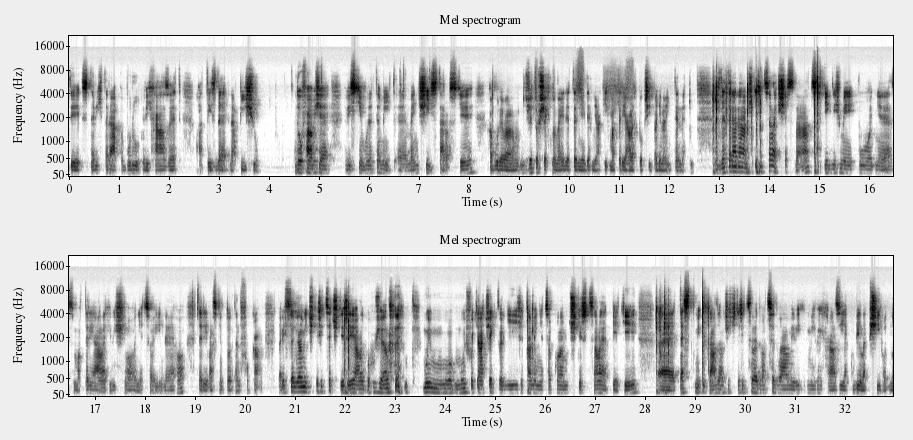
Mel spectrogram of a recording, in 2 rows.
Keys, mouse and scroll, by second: 4.9-18.9 drag, 28.4 KP_0.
